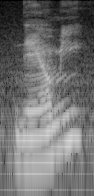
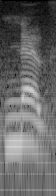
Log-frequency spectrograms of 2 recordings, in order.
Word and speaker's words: Nev: Now, is it pronounced Naomi? Naomi? It's Nev, actually.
